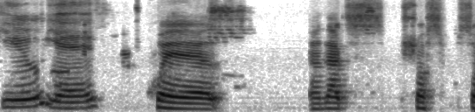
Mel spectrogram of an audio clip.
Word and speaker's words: Shropshire: Quail, and that's Shropshire. Shropshire. Shropshire. Shire. Okay. See how you trying to add a P in there? Come on. That's crazy. Oh, Spire. It's Shire, like New Hampshire.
